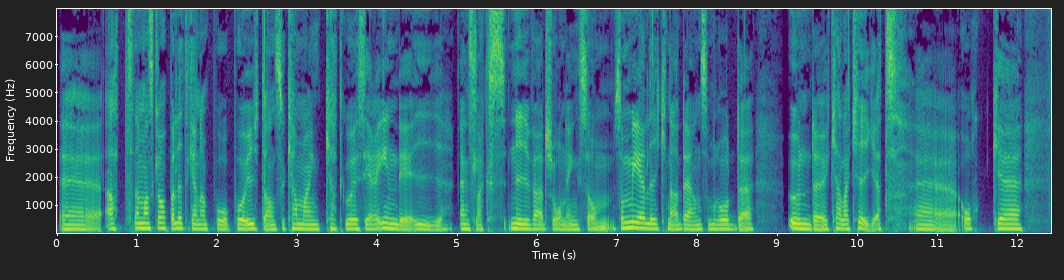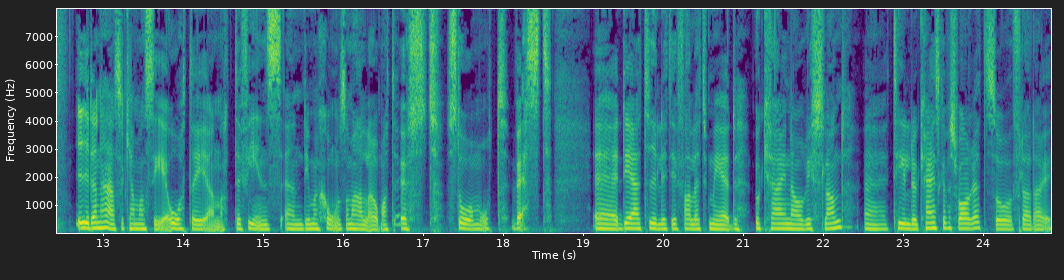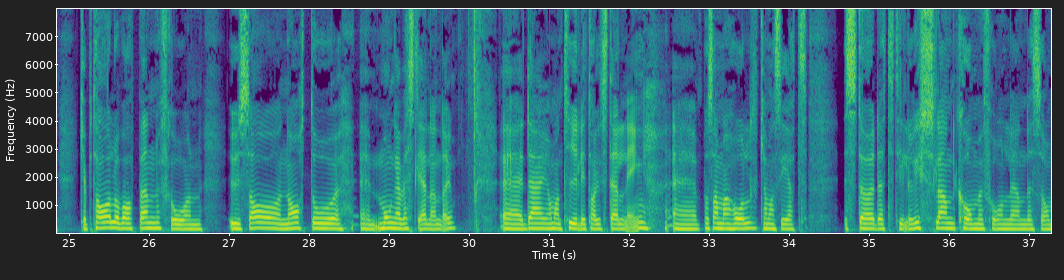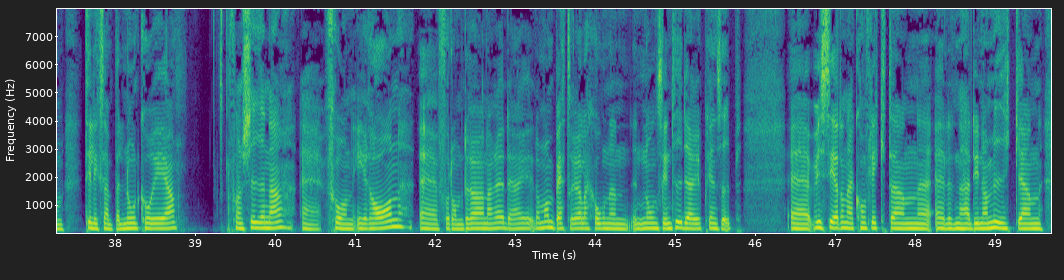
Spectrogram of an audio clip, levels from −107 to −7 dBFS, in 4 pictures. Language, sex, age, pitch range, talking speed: Swedish, female, 20-39, 160-185 Hz, 155 wpm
